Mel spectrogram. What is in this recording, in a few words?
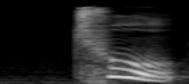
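"chu" fourth tone, Mandarin Chinese pinyin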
